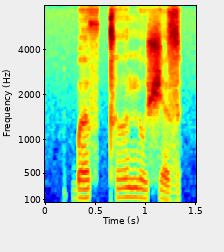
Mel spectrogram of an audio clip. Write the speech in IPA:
ɓʌθ tʰɤnoʃɐz

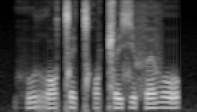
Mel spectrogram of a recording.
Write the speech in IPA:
hu rɔǀe ǀʰɔǁeɕe fɛvo

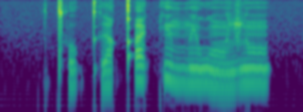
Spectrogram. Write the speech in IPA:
tʼokʼɨqʼekẽ mẽwõɮõ

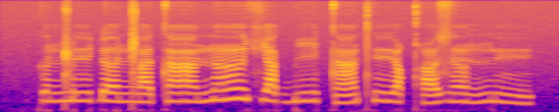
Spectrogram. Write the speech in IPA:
kəŋ͡ǁyːɗɜŋ͡ǁa tã n̪ə̃ːça ɡ͡bi tãt̪ʰyː qʰʊzə̃ː ŋ͡my

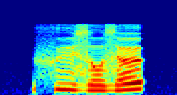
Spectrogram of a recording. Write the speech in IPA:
fyzozœ

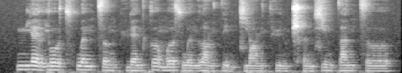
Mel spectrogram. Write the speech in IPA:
mjɛ˥˨ljo˥˨ʊ̯t͡sʰwə˦n t͡sɤ˨˦ŋpʰɥɛ˨˦n kɤ˥˨mɤ˥˨ swə˨˦nlɑ˨˦ŋt̪ḭ˨˩n t͡ɕjɑ˨˦ŋ t̪ʰy˨˦nʈ͡ʂʰə˨˦nɕi˥˨nt̪a˦n t͡sɤ˦

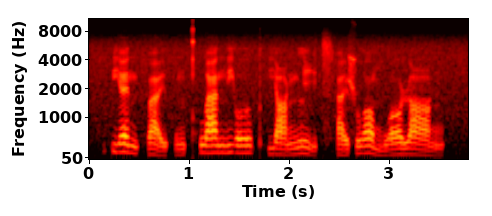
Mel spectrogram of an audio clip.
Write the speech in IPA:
pjɛ˥˩nfa̰˨˩ɪ̯fʊ˦ŋ kʰwa˥n jo˥ʊ̯pʰjɑ˧˥ŋ lḭ˨˩t͡sʰa˦ɪ̯ʂwɔ˥˩ mwɔ˥ ɻɑ˥˩ŋ

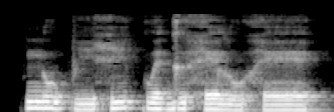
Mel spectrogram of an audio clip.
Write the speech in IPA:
nu˦˨piː˨hiː˦ kʷe˦ɡɨ˦ he˧ lu˨ heː˧

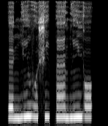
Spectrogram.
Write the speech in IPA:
ɛŋɡĩvʊ ʃi pæ̃ d̪ĩjɔ

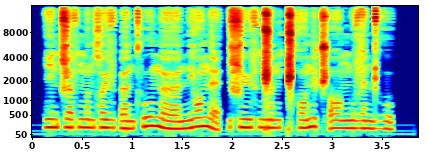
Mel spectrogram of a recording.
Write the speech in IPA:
int͡ɕœːfŋonχyːv ʔœntʼuː n̪œːn jɔn̪ɛ | ɕyːfŋ͡ǁœn ǁʰɔnyt͡ʃʼɔː ŋuvɛnɖʱu

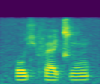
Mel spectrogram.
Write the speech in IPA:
oçfæt͡ɕõ

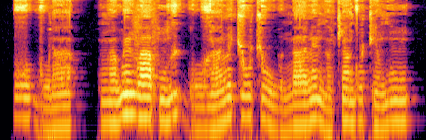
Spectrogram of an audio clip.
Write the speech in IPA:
ɣo˦ɡoː˨ɾã˧ | ŋã˧wɛ̃˦ vaː˦ fũ˧ɣɨ˦ ɡ͡boː˨ɣã˨˦ lə˦t͡ʃoː˦t͡ʃoː˦˨ wə˨ŋaː˧ lɛ̃˦ɡã˨t͡ʃã˦ɡo˦ t͡ʃɛ̃˧ ɡʷũ˦

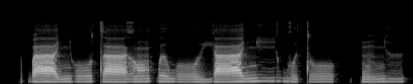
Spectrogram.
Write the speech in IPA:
ɓaː˧ɲoː˧taː˨ ɣɔ̃˦k͡pə˦woː˨ jaː˨˦ɲiː˦ɡʷɨ˨to˧ | pũ˨ɲɨ˦

